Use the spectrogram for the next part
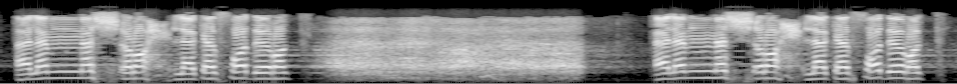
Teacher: حروف قلقلہ میں سے دال ساکن ہے، اس پہ قلقلہ کریں گے، اور آخر میں کاف کو ہم ساکن اس لیے کریں گے کہ یہاں ہم نے وقف کیا. · نش آواز شین کو ادا کرتے ہوئے منہ میں پھیل جائے گی مگر اس میں بھی قلقلہ نہ ہو۔ نشرح حا کو وسط حلق سے واضح ادا کرنا ہے۔ · لکا دونوں پر زبر ہے، اس کو کھینچنا نہیں، بغیر کھینچے منہ اور آواز کھول کر ادا کرنا ہے۔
